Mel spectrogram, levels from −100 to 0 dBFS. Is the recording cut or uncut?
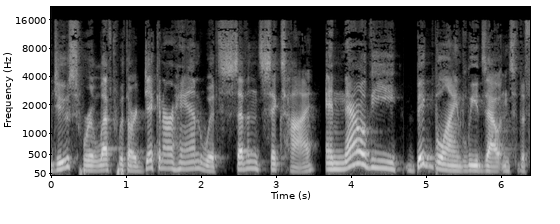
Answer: cut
